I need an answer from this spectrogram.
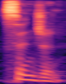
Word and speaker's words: St. John: His brother pronouncing someone pronouncing singen spelled St. John but pronounced singen singen.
